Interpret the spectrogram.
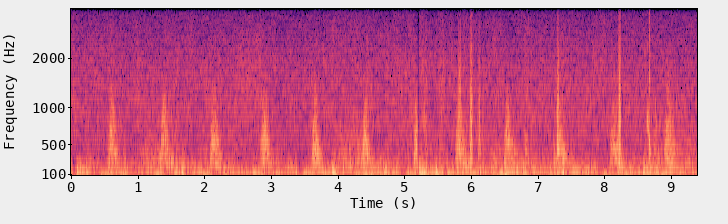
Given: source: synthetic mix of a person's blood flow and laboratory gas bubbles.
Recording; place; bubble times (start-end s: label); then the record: Doppler ultrasound of blood flow; subclavian vein
1.45-1.59 s: bubbles
5.29-5.35 s: bubbles
6.79-6.94 s: bubbles
7.23-7.29 s: bubbles
8.58-8.80 s: bubbles
From the record:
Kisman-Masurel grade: 121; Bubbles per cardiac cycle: 1 to 2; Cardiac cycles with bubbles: 10 to 50%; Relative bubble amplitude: barely perceptible (0.100 to 0.250); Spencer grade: 2 (many but less than half of the cardiac periods contain bubble signals, singularly or in groups); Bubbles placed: anywhere in the cardiac cycle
